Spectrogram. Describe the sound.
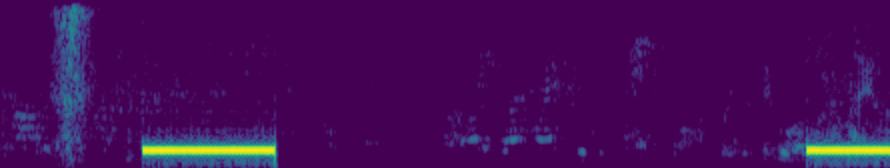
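A telephone line tone sounds while a call is being placed: two steady, loud, one-second hums, separated by a long pause filled with faint, murmured voices.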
